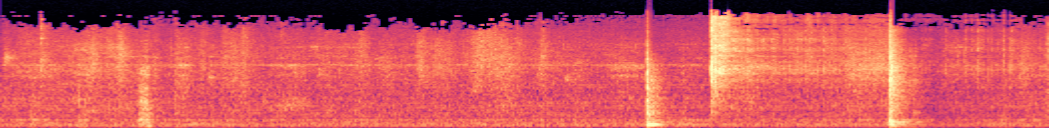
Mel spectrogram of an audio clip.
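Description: A heavy pot handled and set down on a glass-top hob: two loud knocks, about six and a half and nine seconds in, with a short hiss just after the first, over a steady low hum.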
